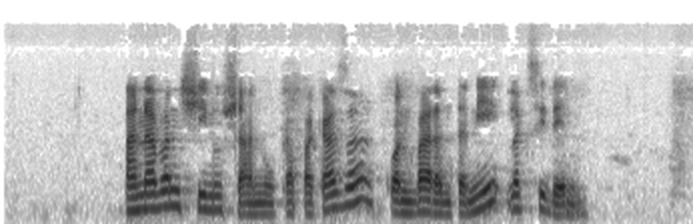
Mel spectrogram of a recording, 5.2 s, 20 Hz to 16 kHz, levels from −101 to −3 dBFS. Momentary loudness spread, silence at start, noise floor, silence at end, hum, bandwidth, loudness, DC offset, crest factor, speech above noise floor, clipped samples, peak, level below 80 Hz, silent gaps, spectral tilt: 8 LU; 0.95 s; -64 dBFS; 0.8 s; none; 11.5 kHz; -24 LUFS; under 0.1%; 22 dB; 40 dB; under 0.1%; -4 dBFS; -66 dBFS; none; -5 dB/octave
